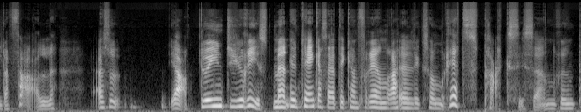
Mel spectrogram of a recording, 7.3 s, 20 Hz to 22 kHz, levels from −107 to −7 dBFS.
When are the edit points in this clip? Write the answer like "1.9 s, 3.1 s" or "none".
3.6 s, 5.0 s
